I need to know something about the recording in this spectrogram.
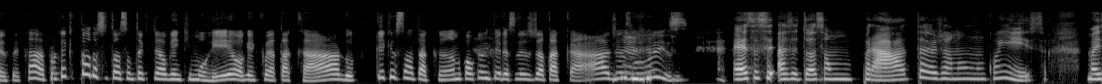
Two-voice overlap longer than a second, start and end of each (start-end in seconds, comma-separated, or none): none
